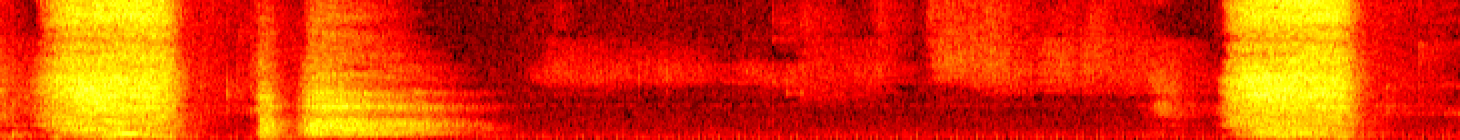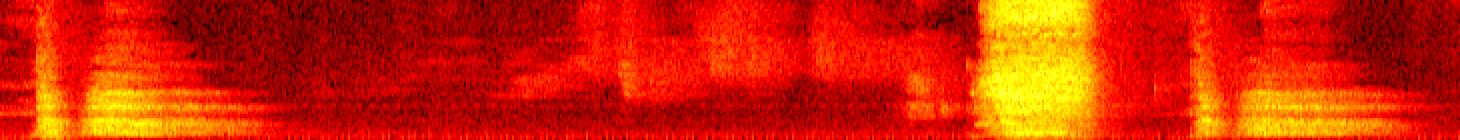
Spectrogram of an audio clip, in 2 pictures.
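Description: Three slow, deep breaths during a guided meditation, each a loud, close, airy inhale followed by a softer release, repeated about every six seconds with quiet stretches between.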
